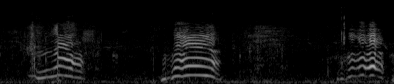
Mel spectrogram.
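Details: Goat bleating while giving birth on a farm: three loud, harmonic, arching bleats about a second apart, the middle one longest, with soft human voices between them.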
